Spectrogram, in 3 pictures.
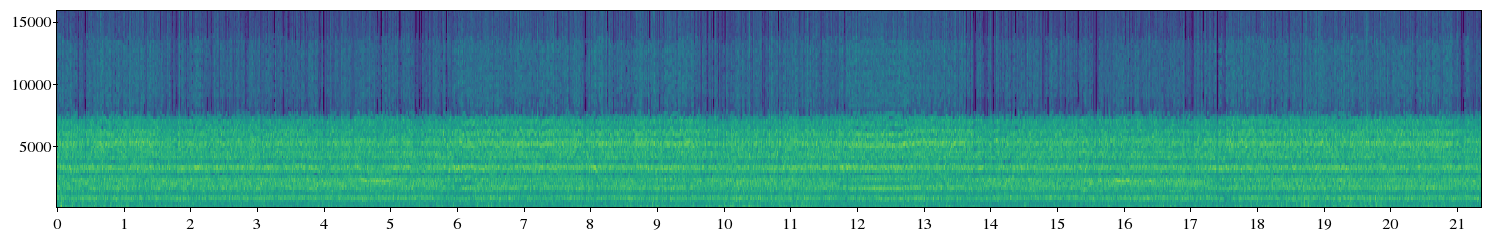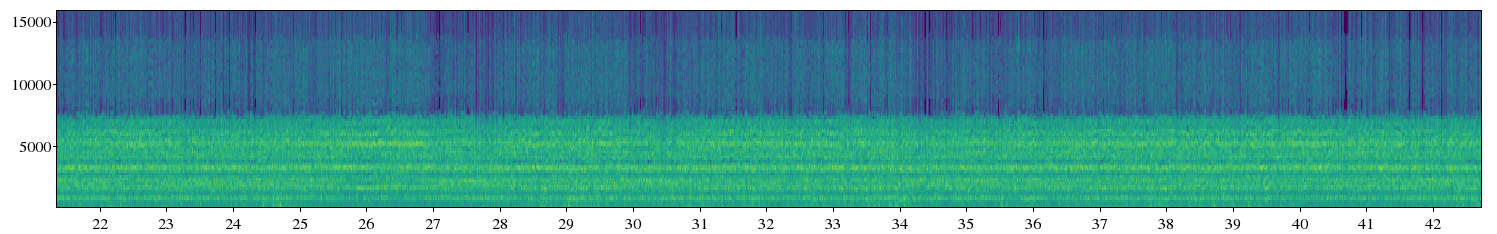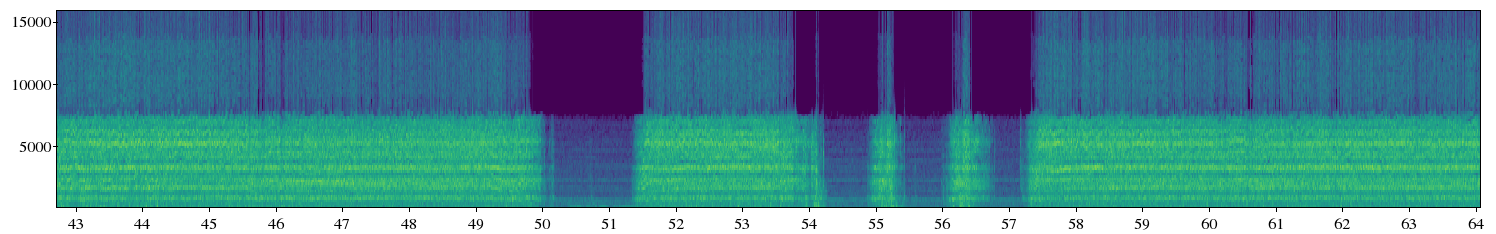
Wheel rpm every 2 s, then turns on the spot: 230, 230, 230, 230, 230, 230, 220, 230, 220, 230, 230, 230, 230, 220, 220, 230, 230, 230, 230, 230, 230, 220, 230, 220, 200, 50, 190, 30, 70, 230, 230, 230.
none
